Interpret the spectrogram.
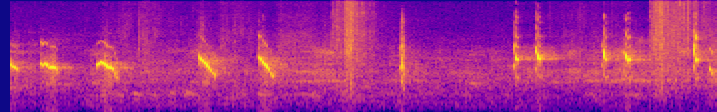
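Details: A pair of white-crested laughingthrushes (Garrulax leucolophus), male and female, gives short, clear downslurred whistles and chirps, about one or two a second, with a few sharp clicks and brief rustling bursts between.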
